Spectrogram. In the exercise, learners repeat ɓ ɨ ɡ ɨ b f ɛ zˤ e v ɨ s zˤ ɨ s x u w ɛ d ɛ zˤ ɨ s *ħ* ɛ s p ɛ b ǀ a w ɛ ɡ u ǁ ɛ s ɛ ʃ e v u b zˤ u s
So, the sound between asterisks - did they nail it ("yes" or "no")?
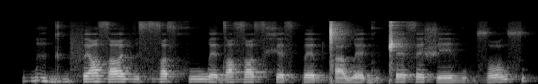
no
